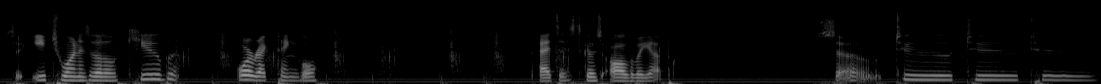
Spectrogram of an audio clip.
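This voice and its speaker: Hoarse woman chatting slowly through her minecraft build, lots of ums and restarts, soft music under it. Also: medium pitch, fairly even intonation. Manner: slow, meandering, with many restarts and fillers. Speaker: Minecraft YouTuber. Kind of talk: casual gameplay commentary.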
